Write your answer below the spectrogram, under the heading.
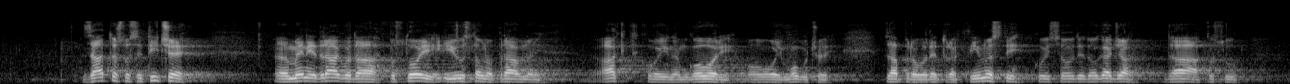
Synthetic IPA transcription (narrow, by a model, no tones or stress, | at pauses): zat̪o̞ʃt̪o̞se̞t̪iːt͡ʃe̞ | me̞nije̞d̪ɾaːɡo̞d̪apo̞st̪o̞jiiuːst̪aʋno̞pɾaːʋnojakt̪kʰo̞jinamɡo̞ʋo̞ɾio̰oʋojmo̞ɡut͡ɕo̞j | zapɾaʋo̞ɾe̞t̪ɾoakt̪iːʋno̞st̪iko̞jiseoːʋd̪ʲje̞d̪o̞ɡaːd͡ʒad̪aːko̞su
